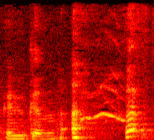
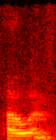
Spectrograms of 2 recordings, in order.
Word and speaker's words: ogham: an ow perspective as well I'm practicing saying om rather than umum because apparently the the proper pronunciation is Owen and we do have Glenny kindred's book book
